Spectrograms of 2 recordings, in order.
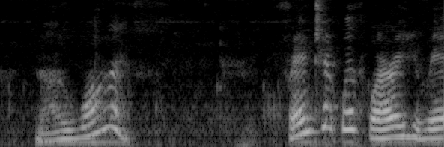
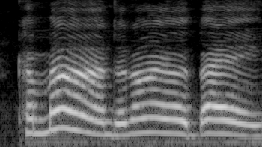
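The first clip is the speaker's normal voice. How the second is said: slow, booming genie voice, much louder; 5 semitones higher, 12 dB louder than usual. A narrator's reading. Genie answering his master, slow and booming. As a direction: boom it out like a bound genie.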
